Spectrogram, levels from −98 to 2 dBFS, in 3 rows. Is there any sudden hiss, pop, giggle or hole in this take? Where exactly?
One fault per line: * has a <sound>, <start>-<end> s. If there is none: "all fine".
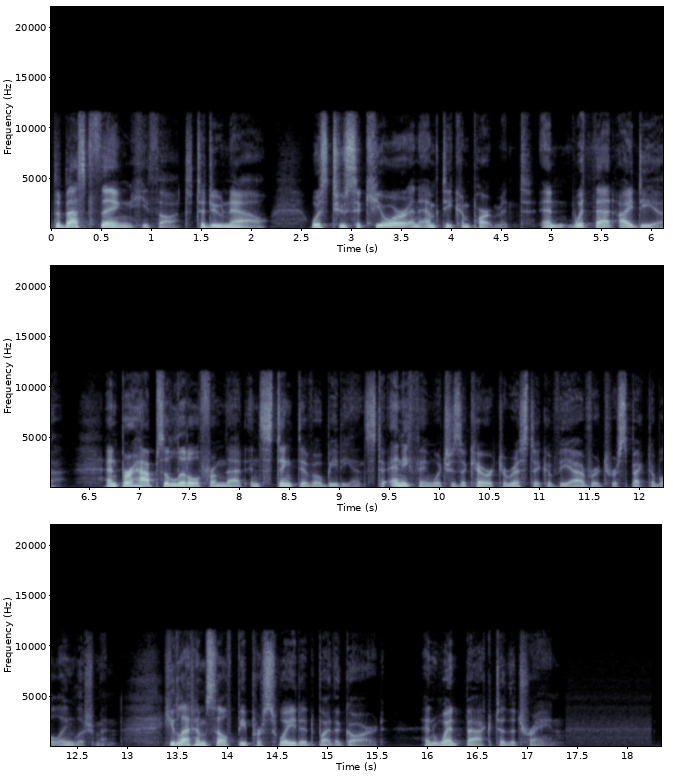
all fine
